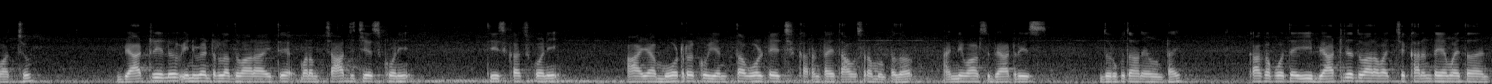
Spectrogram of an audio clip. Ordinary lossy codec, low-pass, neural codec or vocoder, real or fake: none; none; none; real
